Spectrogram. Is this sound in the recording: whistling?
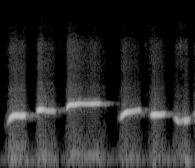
yes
